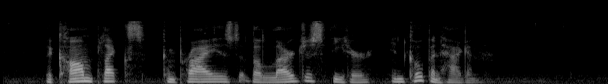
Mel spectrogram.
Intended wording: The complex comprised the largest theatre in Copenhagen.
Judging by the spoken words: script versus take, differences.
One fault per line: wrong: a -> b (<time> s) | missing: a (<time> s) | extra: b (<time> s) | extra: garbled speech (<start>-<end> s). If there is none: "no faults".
no faults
